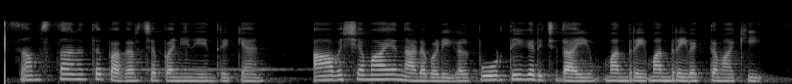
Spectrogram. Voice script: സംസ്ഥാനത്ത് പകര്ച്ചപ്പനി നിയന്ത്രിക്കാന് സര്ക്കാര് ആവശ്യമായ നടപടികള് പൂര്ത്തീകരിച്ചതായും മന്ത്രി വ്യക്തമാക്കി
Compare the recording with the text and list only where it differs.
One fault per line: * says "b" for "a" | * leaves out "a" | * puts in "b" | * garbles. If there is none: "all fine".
* leaves out "സര്ക്കാര്"
* puts in "മന്ത്രി"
